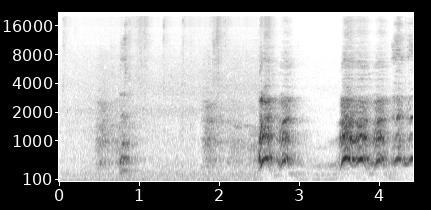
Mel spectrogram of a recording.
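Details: Two softer dog barks, then louder, sharper barks, the last a rapid doubled burst, roughly one each second.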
